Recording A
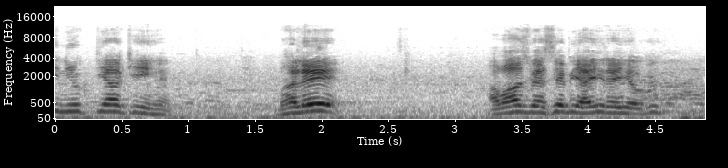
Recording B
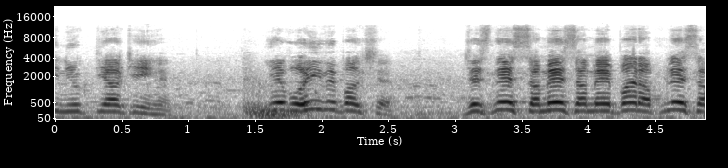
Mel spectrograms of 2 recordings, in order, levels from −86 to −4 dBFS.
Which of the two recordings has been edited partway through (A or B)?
B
